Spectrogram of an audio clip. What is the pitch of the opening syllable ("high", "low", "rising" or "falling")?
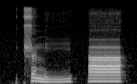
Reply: falling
